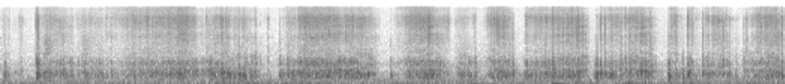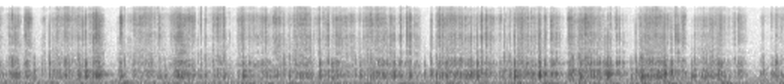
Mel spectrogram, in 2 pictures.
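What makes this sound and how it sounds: Long nails scratch and tap the tan textured rubber sole of a white-rimmed sneaker, producing a dense run of dry, rasping scrapes mixed with quick, dull taps. The bright scratching noise is steady throughout, with short, sharp accents from the taps.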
